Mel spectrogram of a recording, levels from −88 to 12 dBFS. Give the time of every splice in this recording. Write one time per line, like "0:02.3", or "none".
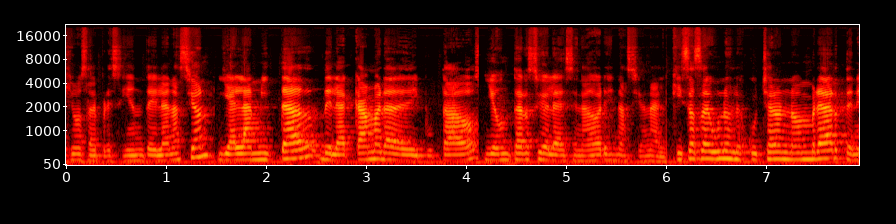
0:01.5
0:04.2
0:06.0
